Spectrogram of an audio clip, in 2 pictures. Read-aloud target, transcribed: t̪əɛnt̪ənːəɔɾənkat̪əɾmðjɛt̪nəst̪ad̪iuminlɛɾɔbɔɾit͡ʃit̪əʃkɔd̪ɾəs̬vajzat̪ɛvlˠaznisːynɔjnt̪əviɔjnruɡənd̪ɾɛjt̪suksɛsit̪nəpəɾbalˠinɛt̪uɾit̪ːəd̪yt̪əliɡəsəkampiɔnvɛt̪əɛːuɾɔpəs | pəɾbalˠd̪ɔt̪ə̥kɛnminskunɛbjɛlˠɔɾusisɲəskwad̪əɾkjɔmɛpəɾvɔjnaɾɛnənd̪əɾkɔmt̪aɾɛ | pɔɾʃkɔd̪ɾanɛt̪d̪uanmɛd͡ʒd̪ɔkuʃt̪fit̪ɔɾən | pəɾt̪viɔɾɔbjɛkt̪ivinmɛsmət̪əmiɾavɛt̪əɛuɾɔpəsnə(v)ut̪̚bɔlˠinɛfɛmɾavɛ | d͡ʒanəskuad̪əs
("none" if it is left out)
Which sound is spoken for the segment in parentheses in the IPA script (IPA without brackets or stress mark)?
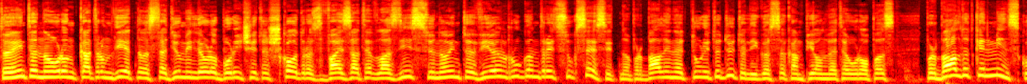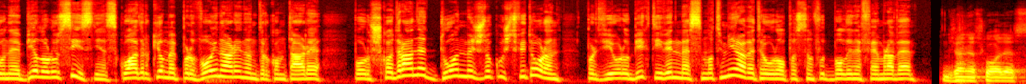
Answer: f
